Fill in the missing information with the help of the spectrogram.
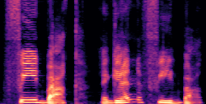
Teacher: So this the primary stress is on the fade or the first syllable. So you say it as feedback.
